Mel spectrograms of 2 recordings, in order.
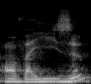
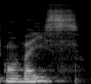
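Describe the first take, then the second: First: Envahise with a buzzing Z at the end; wrong Z pronunciation. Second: Envahissent with a hissed S, not Z; correct S pronunciation. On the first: Teacher showing pupils what not to say, envahise with a Z. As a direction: voice the final consonant of envahise as Z. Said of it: "Je ne dis pas envahise". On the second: Teacher showing pupils the right form, envahissent with a clear S. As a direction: end envahissent on a voiceless S sound. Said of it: "je dis envahissent". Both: Shown as a demonstration.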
